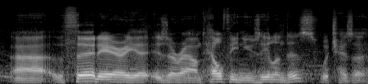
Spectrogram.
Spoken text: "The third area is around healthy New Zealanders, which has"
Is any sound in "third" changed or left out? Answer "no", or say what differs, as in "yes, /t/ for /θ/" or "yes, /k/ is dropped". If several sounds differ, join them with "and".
no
